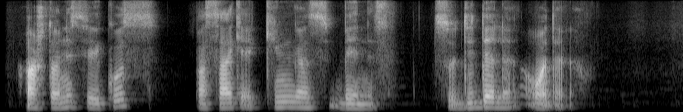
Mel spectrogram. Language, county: Lithuanian, Šiauliai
